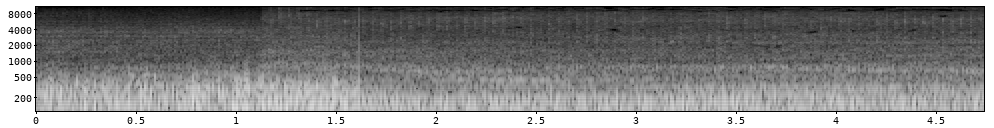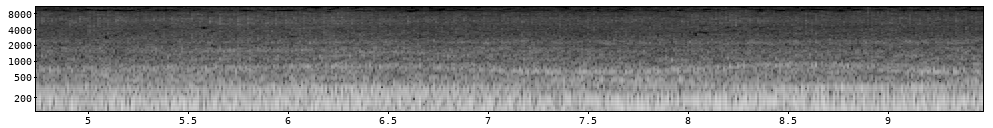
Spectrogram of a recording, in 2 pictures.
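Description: Wind buffeting the microphone for about the first second, then a large boat's engine running at a steady low hum.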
